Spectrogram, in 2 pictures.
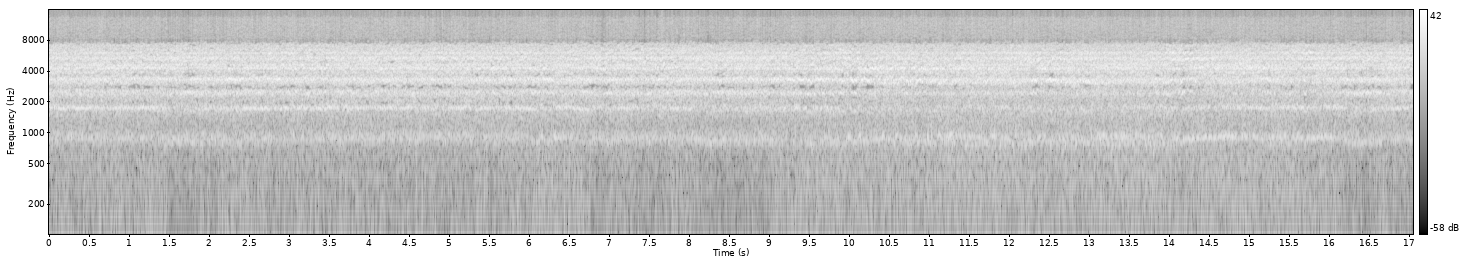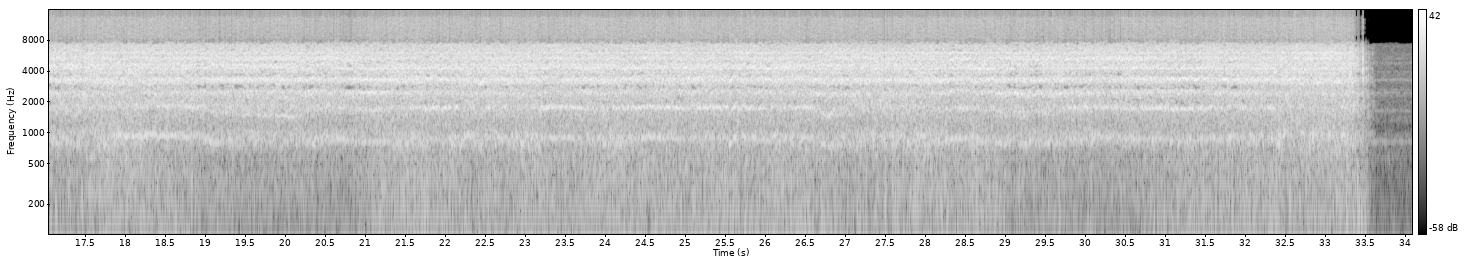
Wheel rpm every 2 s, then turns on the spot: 230, 230, 230, 230, 220, 210, 210, 220, 220, 230, 220, 220, 230, 220, 210, 230, 150.
none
